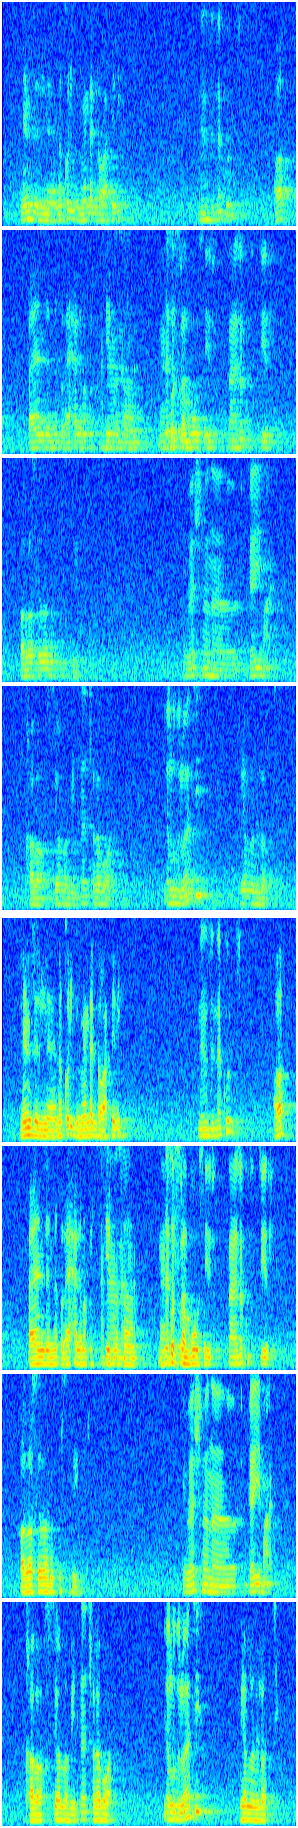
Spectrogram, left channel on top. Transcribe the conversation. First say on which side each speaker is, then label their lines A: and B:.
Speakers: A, on the right (about 20°); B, on the right (about 70°).
A: ننزل ناكل بما انك جوعتني
B: ننزل ناكل
A: اه تعالى ننزل ناكل اي حاجه ناكل فطير
B: انا
A: مثلا
B: انا انا
A: ناكل
B: عايز اكل
A: سمبوسه
B: فطير انا عايز اكل فطير
A: خلاص يلا ناكل فطير
B: يا باشا انا جاي معاك
A: خلاص يلا بينا
B: بس
A: عشان انا جوعت
B: يلا دلوقتي
A: يلا دلوقتي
